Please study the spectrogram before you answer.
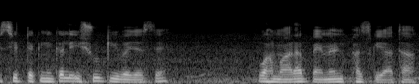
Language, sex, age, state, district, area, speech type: Urdu, male, 18-30, Delhi, South Delhi, urban, spontaneous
